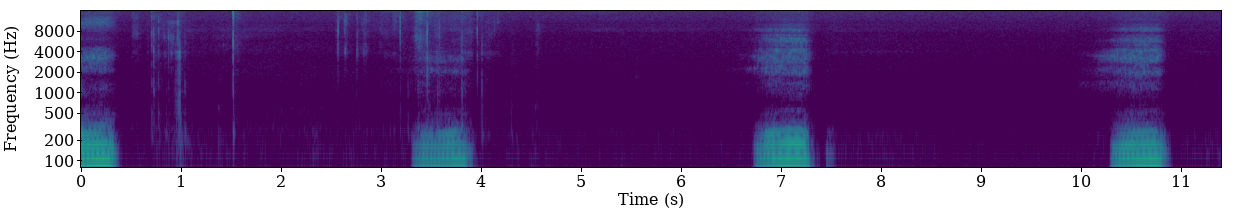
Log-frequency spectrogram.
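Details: Sleeping dog snoring: three loud, low, rumbling snores a few seconds apart, each a harsh vibrating inhalation, in a quiet room.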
